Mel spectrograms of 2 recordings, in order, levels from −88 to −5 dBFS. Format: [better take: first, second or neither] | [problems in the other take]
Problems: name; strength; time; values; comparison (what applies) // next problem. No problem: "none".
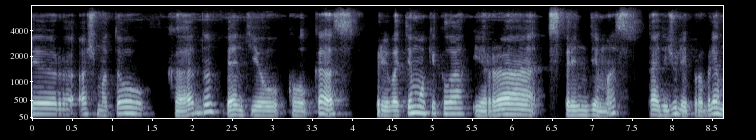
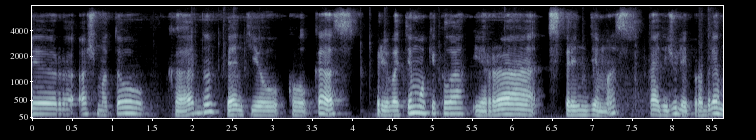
first | noise reduction (neural separator model SepFormer DNS4)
